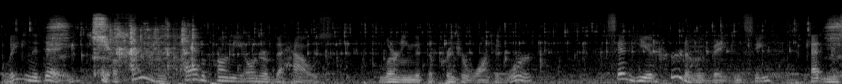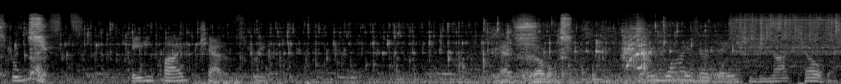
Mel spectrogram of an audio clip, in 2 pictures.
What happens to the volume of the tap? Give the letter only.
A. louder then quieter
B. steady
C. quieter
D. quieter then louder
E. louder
E.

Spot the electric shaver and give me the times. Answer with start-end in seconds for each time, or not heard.
not heard.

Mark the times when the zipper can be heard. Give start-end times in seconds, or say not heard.
1.1-1.9, 13.2-15.2.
